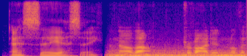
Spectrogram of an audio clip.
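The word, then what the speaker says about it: Esse Esse: Or as it should be pronounced, SASA.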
